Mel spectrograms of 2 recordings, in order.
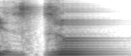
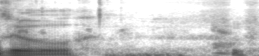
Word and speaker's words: Zuill: Yeah, you can think of me as being Zuill with cool. Oh, the cool Zuill.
